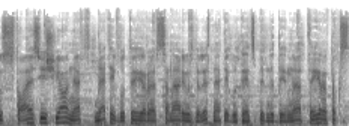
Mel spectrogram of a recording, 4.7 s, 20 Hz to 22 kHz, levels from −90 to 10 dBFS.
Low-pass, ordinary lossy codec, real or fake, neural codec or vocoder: 19.8 kHz; MP3, 64 kbps; fake; codec, 44.1 kHz, 7.8 kbps, Pupu-Codec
